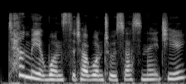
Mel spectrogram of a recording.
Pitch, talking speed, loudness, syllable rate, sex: 245 Hz, 320 wpm, -15 LUFS, 7.9 syllables/s, female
